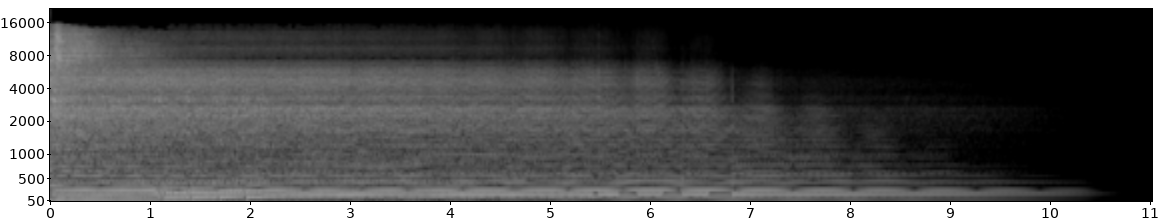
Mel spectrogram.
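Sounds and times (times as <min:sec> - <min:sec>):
metal drums: 0:00.0 - 0:02.2
distorted electric guitar: 0:00.0 - 0:10.3.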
